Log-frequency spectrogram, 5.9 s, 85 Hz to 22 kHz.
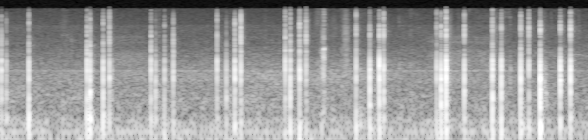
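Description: Long gold-polished nails tap and scratch across the printed front cover of a flat, roughly 30 cm square cardboard album sleeve for a vinyl record, held up facing outward. The result is an irregular series of sharp, dry clicks that die away almost instantly, some in quick clusters, with a bright papery edge centered around 1.4 kHz. Between the clicks there is only a faint low hum.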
